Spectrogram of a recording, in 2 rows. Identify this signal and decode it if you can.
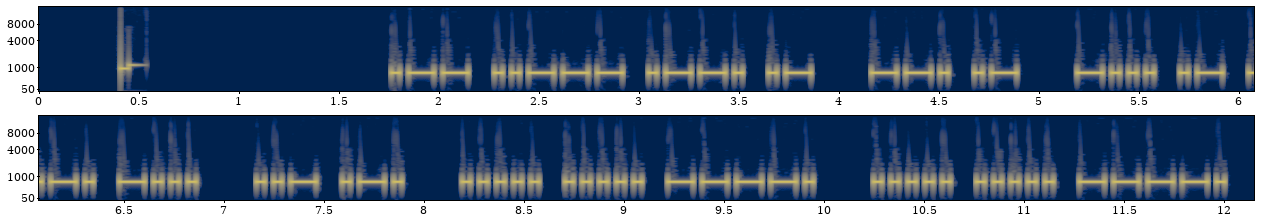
Morse code, heard as a keyed tone, about 28 wpm, 690 Hz. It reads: W2PA GA BARB UR 559 559
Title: SOTA QSO Practice 28wpm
